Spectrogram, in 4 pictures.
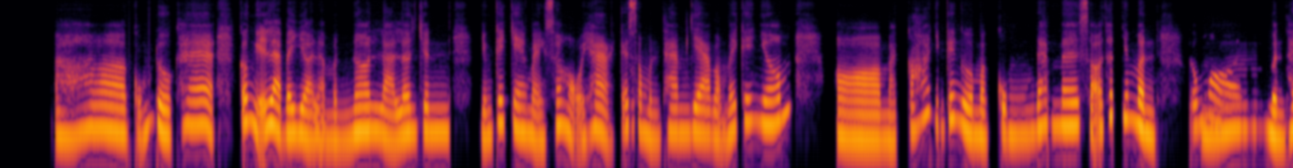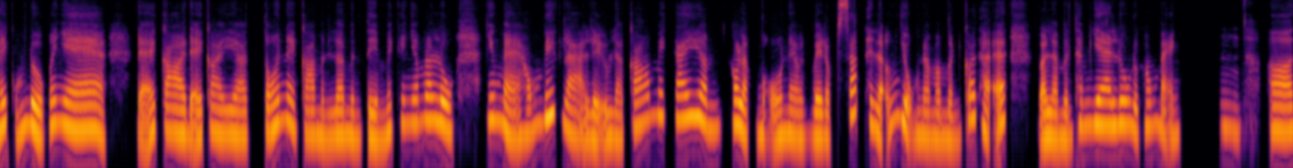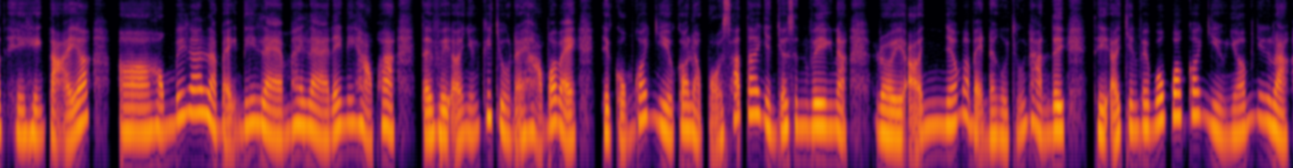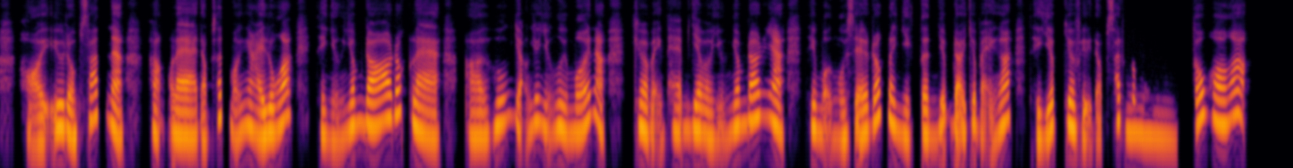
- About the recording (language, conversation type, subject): Vietnamese, advice, Làm thế nào để duy trì thói quen đọc sách hằng ngày khi tôi thường xuyên bỏ dở?
- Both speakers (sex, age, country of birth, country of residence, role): female, 25-29, Vietnam, Vietnam, advisor; female, 25-29, Vietnam, Vietnam, user
- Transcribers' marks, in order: other background noise; unintelligible speech; tapping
